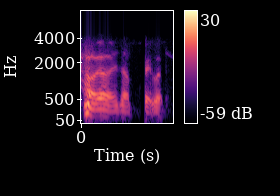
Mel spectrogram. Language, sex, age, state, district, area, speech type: Assamese, male, 18-30, Assam, Sivasagar, rural, conversation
